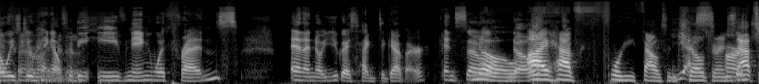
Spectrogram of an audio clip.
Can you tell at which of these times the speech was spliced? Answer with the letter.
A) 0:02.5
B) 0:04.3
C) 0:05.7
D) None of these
B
